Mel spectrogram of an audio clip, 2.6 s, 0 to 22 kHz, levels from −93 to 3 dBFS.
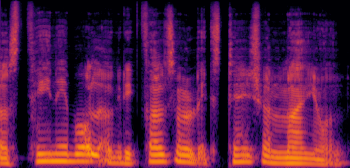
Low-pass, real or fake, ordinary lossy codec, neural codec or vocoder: none; fake; none; codec, 44.1 kHz, 1.7 kbps, Pupu-Codec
